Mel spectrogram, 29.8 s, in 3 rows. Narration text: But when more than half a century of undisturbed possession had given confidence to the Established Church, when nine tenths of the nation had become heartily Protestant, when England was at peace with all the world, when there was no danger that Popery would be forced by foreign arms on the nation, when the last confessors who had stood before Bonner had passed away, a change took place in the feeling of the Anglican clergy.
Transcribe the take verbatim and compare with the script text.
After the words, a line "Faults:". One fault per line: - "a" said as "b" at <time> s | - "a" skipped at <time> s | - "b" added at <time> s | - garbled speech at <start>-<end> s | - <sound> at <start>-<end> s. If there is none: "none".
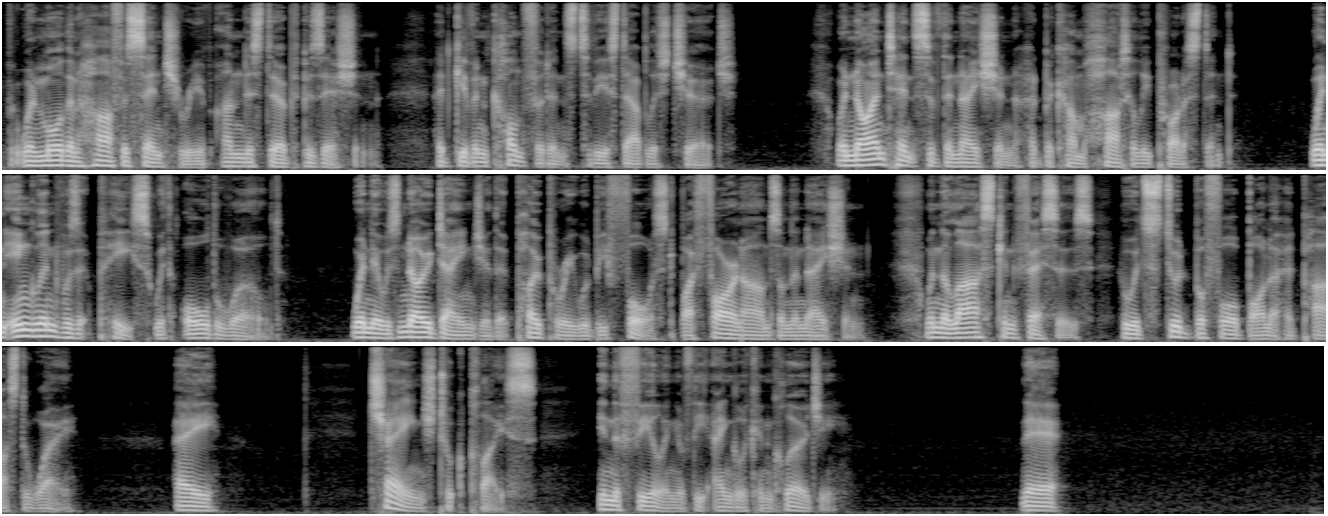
But when more than half a century of undisturbed possession had given confidence to the Established Church, when nine tenths of the nation had become heartily Protestant, when England was at peace with all the world, when there was no danger that Popery would be forced by foreign arms on the nation, when the last confessors who had stood before Bonner had passed away, a change took place in the feeling of the Anglican clergy. Their
Faults:
- "Their" added at 27.5 s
